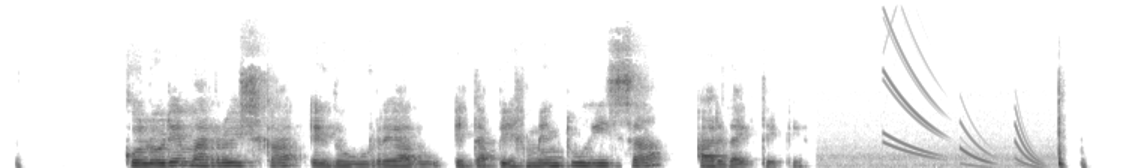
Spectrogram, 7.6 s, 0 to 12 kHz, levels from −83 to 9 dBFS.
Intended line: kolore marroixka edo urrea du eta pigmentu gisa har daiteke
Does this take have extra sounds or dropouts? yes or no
yes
